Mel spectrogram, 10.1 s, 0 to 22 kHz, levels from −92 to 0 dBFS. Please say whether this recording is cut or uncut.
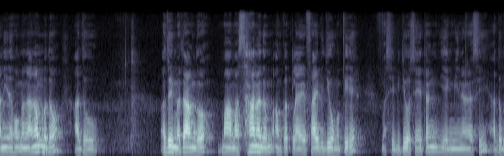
uncut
